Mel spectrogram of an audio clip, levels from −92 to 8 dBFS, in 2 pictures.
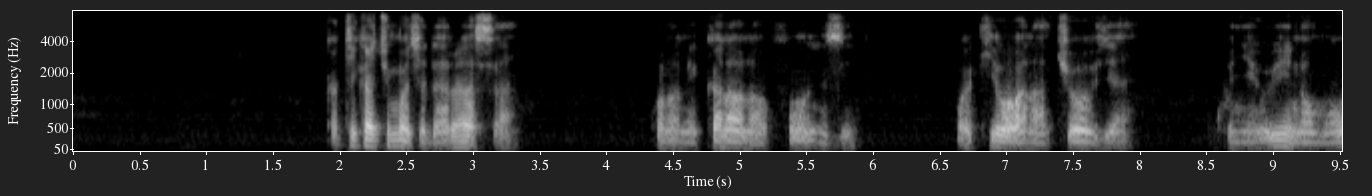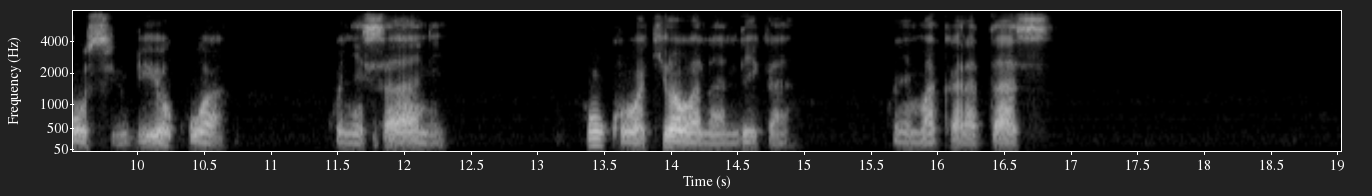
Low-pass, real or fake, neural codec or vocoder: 7.2 kHz; fake; vocoder, 22.05 kHz, 80 mel bands, HiFi-GAN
